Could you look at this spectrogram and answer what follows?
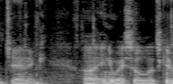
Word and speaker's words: Canik: the canik tp9 SF and turkey they pronounced a Janek anyway so let's get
